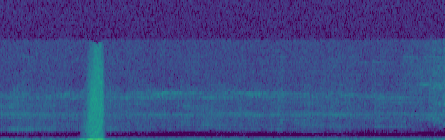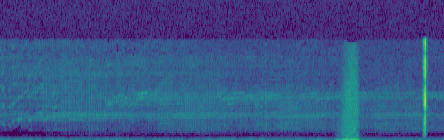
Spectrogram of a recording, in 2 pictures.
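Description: A soft whoosh sounds as a menu panel switches.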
